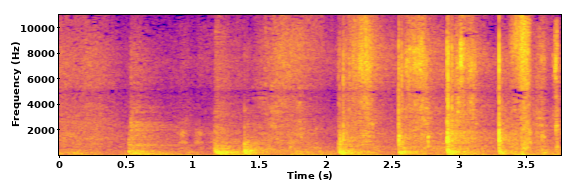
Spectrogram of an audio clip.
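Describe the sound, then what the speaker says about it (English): Drywall joint compound is scraped down inside a 10-inch Tape Tech taping box: a series of rough rasping strokes, about eight in quick succession, close and growing slightly louder, with no talking. "So I'm scraping all the mud down."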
